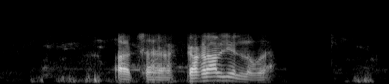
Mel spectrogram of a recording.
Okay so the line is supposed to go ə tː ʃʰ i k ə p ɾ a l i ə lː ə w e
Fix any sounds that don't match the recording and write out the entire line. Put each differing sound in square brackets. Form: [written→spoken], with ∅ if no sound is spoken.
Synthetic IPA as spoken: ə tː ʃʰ [i→a] k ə [p→k] ɾ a l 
